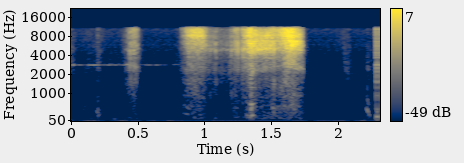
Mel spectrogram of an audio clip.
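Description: Juvenile western hognose snake hissing: two short, sharp hisses about a second in. It is the defensive hiss of an agitated snake that does not want to be handled.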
